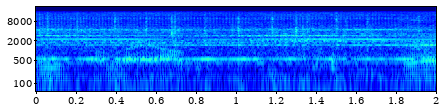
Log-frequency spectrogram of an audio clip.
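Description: Steady mechanical whine of a powered reel hauling a bottomfishing line up from deep water, with a faint voice over it.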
